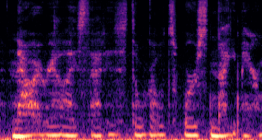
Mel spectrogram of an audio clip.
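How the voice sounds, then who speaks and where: Someone is whispering at a fairly quick pace. Noticeable background noise sits behind the voice. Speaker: ASMR creator. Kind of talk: whispered eating ramble. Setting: in a car. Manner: soft-spoken.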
